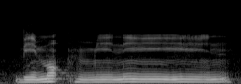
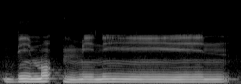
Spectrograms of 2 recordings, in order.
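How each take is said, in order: Both takes have the same delivery.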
